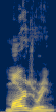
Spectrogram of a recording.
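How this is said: It is said with English pronunciation. "영어식으로 읽으면"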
